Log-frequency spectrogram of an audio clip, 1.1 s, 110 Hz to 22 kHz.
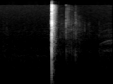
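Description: A single sharp crack from an Air Arms S510XS .177 air rifle fired at power setting 4, close and brief, followed by a faint soft rattle.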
